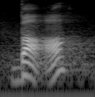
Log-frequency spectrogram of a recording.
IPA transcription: ba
